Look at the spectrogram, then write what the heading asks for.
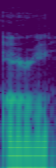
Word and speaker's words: aerie: in the dragon aie Eerie I think it's Airy is how it's pronounced this is right at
